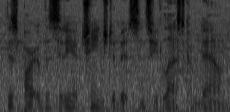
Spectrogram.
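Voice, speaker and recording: A man's voice: very deep voice, fairly quick. A man reading scripted narration for an audio drama. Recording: noisy background of ambience effects and vehicle sound.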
